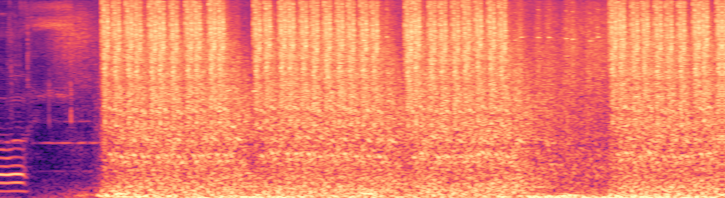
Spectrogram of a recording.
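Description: Rapid gunfire rattles loudly and without a break.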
